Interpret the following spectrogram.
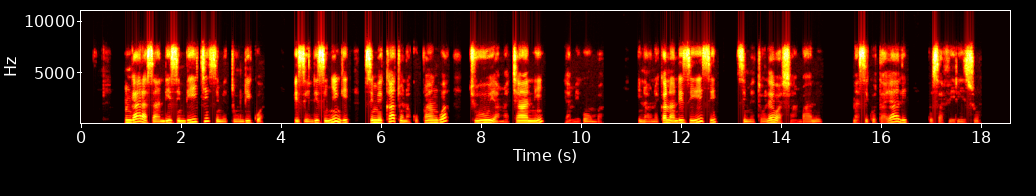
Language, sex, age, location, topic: Swahili, female, 36-49, Kisumu, agriculture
